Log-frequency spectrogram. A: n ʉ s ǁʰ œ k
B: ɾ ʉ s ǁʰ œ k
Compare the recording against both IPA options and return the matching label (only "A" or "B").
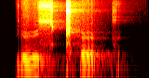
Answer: B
